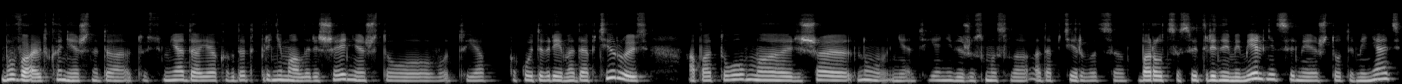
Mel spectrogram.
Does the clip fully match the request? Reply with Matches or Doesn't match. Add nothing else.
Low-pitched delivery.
Doesn't match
